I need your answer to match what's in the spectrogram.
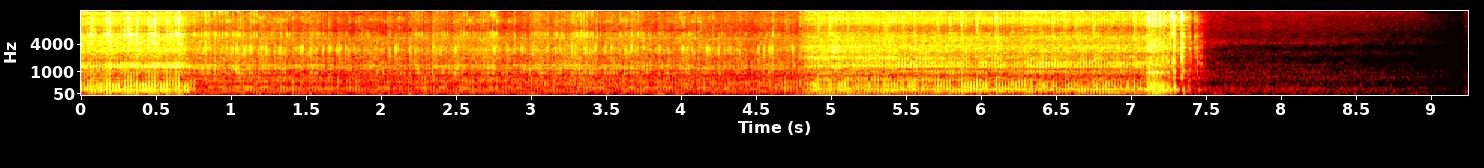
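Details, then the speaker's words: Ryobi two-stroke string trimmer, long unused, air filter cover off, buzzes at idle, surges briefly when throttled then cuts out; lean low-speed mixture starving it of fuel, planned fix is turning L screw counterclockwise and raising idle speed. "As you just saw, the moment I touched the trigger, the engine stopped. This typically means it's not getting enough fuel to change speed."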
